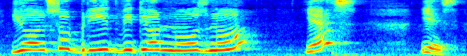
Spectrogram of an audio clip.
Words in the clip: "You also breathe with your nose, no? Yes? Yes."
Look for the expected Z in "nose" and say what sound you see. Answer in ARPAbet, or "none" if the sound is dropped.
Z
